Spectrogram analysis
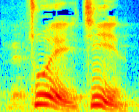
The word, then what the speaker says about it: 最近: 두 번째 진이 너무 낮은 데서 시작했어요. 最近 이 정도 했는데 사성을 같이 살려보세요. 最近. 자, 선생님 발음을 다시 들어보겠습니다. 最近,最近. 네, 들어보시면 最近 이게 아니라 最近 하고 사성이 똑같이 살아있다는 걸 알 수 있고 경우에 따라서는 진의 강세가 갑니다.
